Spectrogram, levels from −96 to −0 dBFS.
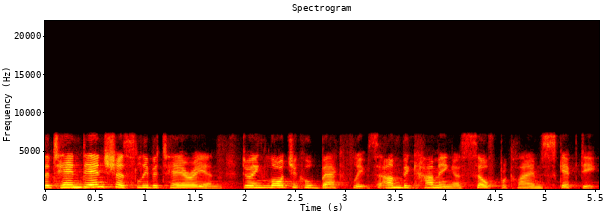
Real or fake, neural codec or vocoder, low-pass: fake; vocoder, 44.1 kHz, 128 mel bands every 256 samples, BigVGAN v2; 7.2 kHz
